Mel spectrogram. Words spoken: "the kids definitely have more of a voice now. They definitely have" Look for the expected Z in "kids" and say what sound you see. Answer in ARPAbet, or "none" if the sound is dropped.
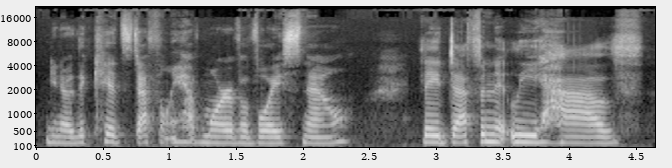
Z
